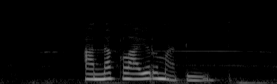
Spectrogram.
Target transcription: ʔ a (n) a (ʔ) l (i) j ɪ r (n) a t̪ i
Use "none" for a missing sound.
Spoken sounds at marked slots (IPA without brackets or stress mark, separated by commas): n, k, a, m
